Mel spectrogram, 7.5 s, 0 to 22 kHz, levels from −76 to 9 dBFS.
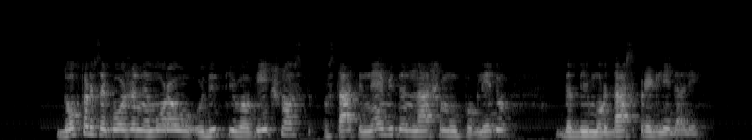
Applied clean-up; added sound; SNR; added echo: none; none; none; none.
